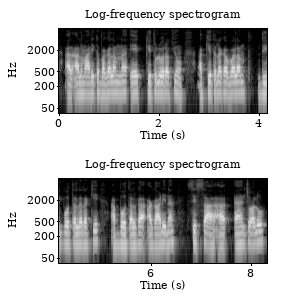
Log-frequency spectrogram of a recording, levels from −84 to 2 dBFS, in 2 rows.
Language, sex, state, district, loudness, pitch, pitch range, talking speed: Kumaoni, male, Uttarakhand, Tehri Garhwal, -16 LUFS, 125 Hz, 125-130 Hz, 180 wpm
